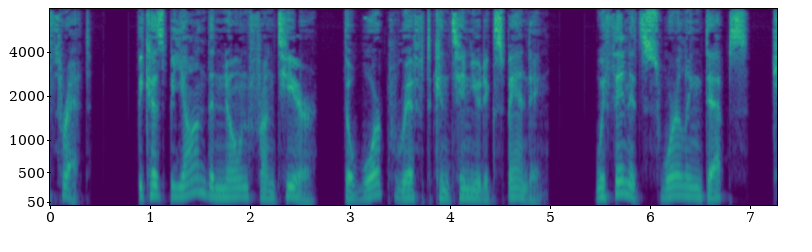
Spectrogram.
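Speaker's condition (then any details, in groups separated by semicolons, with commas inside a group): No condition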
